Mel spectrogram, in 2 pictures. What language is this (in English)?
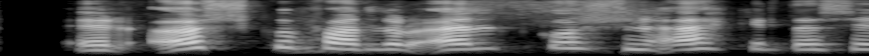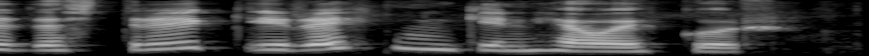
Icelandic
